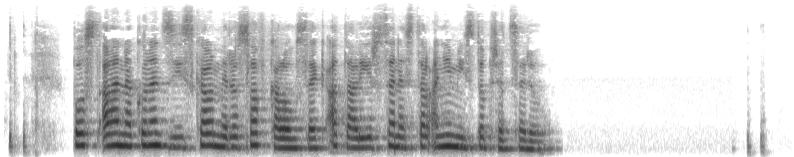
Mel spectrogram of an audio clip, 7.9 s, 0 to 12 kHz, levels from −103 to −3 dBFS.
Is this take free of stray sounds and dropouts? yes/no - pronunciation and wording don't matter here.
yes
